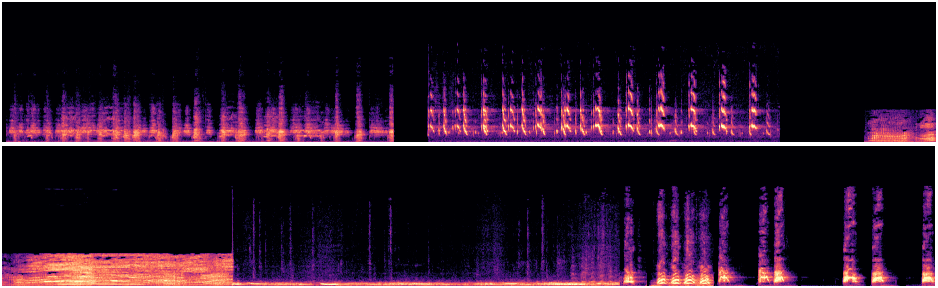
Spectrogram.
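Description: A run of separate animal sounds: bird calls and rhythmic chirping for the first ten seconds or so, a pig grunting and squealing through the middle, and a dog barking several times near the end.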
